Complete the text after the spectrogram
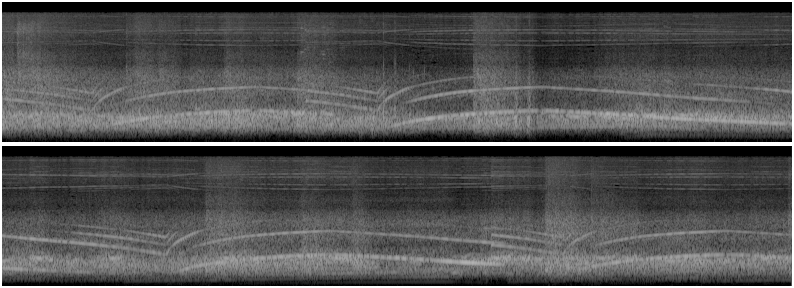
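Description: A police siren wails loudly and close by, rising and falling over and over.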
